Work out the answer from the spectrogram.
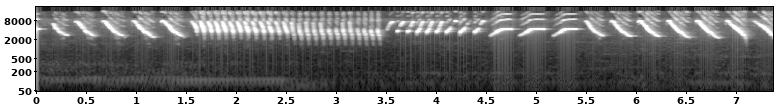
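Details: Spanish Timbrado canary training song, loud and clear: repeated falling whistled sweeps, a fast metallic buzzing trill, chattering notes, then more rising and falling whistles in quick succession.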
